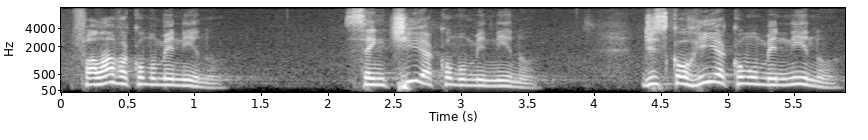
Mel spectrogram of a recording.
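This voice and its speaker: A man preaching in a church with a high, somewhat husky voice. His delivery builds from quiet storytelling into fervent emphasis, and the voice rings out with a long reverb through the hall. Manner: preaching with rising intensity, varied pitch. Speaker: pastor. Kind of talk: sermon.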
